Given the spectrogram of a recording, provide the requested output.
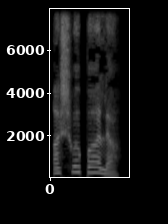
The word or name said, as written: ಅಶ್ವಪಾಲ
